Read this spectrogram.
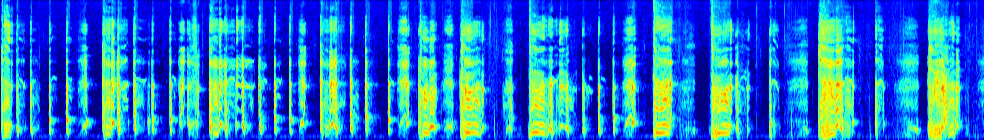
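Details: Coughing spasm in COPD with low oxygen: repeated harsh, barking, choking coughs in back-to-back spells with strained, gasping breaths between and extreme shortness of breath.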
